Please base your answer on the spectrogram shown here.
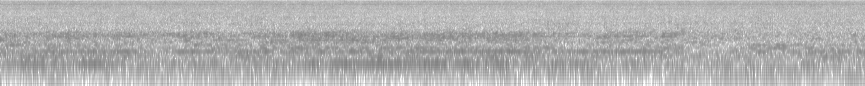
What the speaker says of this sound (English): That's why I picked a GA plane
